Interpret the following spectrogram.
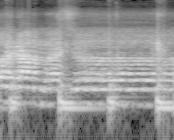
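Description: A large group of men and women singing together in unison, with a steady low beat about every two-thirds of a second.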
